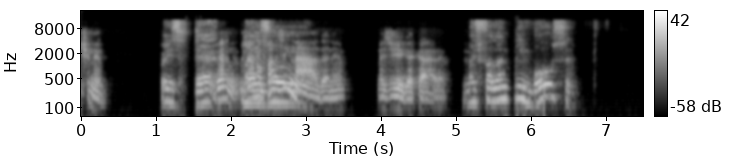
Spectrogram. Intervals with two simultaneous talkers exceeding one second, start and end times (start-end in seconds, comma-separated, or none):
1.8-3.1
